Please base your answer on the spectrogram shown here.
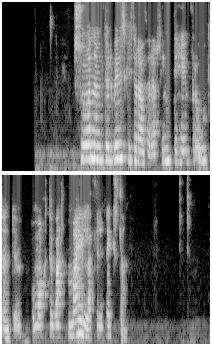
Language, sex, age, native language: Icelandic, female, 30-39, Icelandic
